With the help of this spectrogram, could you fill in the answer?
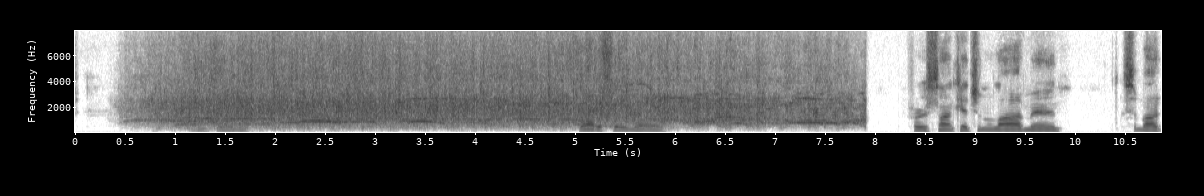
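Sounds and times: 
applause: 0:00.4 - 0:07.9
speech: 0:01.4 - 0:01.9, 0:05.0 - 0:06.1, 0:08.4 - 0:10.8.

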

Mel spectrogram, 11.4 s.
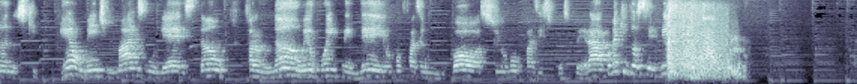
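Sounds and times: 
speech: 0:00.0 - 0:10.0
thunder crack from a lightning strike: 0:08.9 - 0:10.0.

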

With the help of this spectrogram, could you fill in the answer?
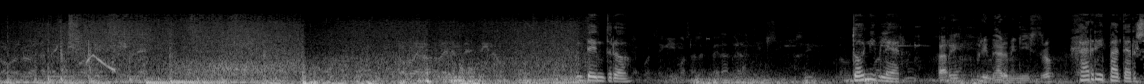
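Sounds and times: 
rain: 0:00.1 - 0:06.2
speech: 0:05.9 - 0:06.4, 0:08.5 - 0:11.4.

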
